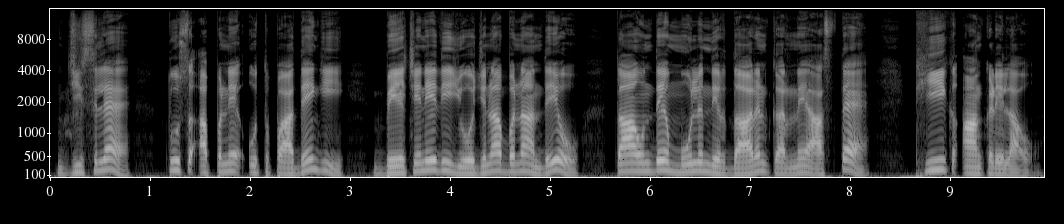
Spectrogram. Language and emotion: Dogri, neutral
